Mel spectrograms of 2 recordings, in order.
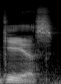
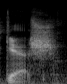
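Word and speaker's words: geas: it's spelled g-e-a-s but it's irish which means it never sounds like the way it's spelled so so a little bit of trivia g-e-a-s is not ghias it's gesh it was probably pronounced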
